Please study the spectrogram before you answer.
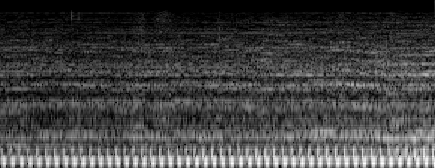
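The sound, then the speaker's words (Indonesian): Motorcycle engine revving as a sound effect in a spoken story, a loud, steady, rapid throbbing pulse with a low, gritty tone that holds on its own without any talk. “Buru-buru aku menancap gas motorku.”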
